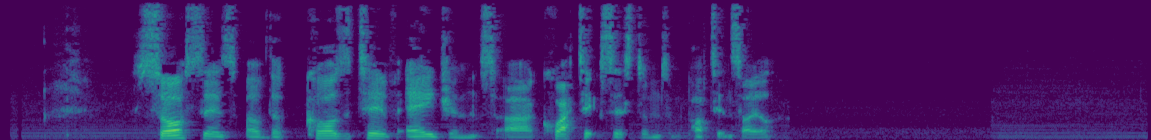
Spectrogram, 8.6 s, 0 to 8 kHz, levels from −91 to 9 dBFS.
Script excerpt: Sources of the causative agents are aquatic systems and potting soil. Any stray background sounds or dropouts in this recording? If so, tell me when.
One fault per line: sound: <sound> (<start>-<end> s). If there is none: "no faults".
no faults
